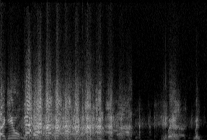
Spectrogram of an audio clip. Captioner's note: جمهور يضحك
